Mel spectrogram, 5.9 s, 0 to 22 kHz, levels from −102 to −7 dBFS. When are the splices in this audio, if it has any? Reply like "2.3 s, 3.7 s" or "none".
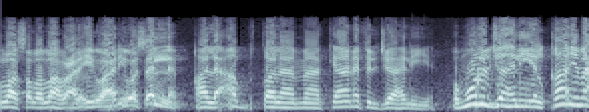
1.8 s, 4.4 s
